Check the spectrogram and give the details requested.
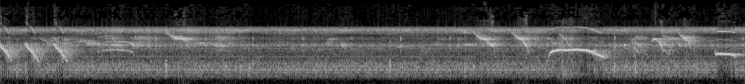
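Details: Chestnut-backed laughingthrush (Pterorhinus nuchalis), recorded 17 March 2010 at Hukaung Valley Wildlife Sanctuary, Kachin State, Myanmar. It gives clear whistled notes, some sliding down and some rising, in uneven bursts over a steady high insect drone.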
